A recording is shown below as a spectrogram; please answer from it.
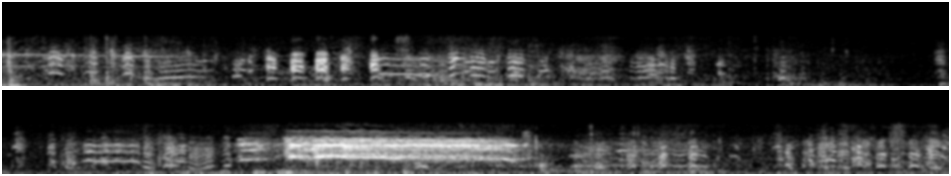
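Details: Hens and three roosters at yard breakfast before heading out to graze in woodland; rapid, rhythmic clucking, a short lull, then a loud, sustained rooster crow lasting about two seconds, followed by more clucking.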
